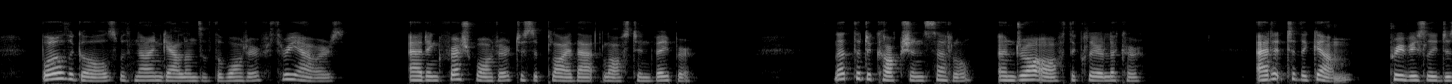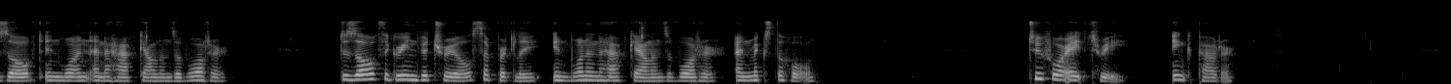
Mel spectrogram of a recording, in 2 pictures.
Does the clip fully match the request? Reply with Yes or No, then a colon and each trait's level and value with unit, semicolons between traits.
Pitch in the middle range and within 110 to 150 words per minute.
Yes: medium, 180 Hz; slow, 135 wpm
